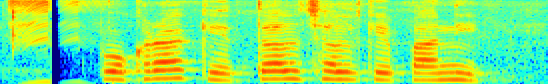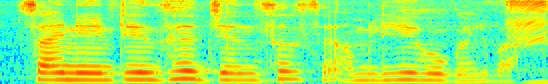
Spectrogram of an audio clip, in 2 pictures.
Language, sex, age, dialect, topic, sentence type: Bhojpuri, female, <18, Southern / Standard, agriculture, question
